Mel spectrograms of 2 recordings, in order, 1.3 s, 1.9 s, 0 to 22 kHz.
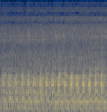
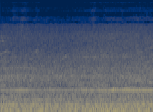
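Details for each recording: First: Mercedes SL500 ABC tandem pump, still working as power steering after driving Florida to Ohio: rapid even knocking about ten times a second over the running engine, pump no good; replaced with standard power steering pump. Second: Mercedes SL500 at 46,000 miles, after its ABC tandem pump was replaced with a standard power steering pump and the fluid topped off: smooth, even hum while steering with no moan or growl. The power steering pump sounds normal.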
